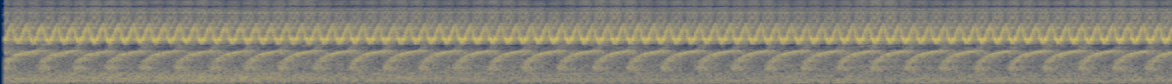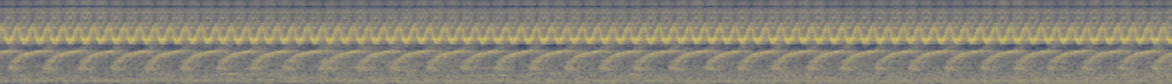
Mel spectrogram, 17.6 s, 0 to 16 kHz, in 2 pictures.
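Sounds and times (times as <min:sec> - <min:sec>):
alarm going off: 0:00.0 - 0:17.5.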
